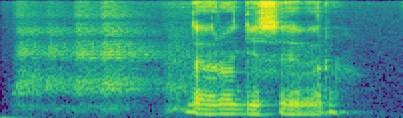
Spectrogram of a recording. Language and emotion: Russian, neutral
